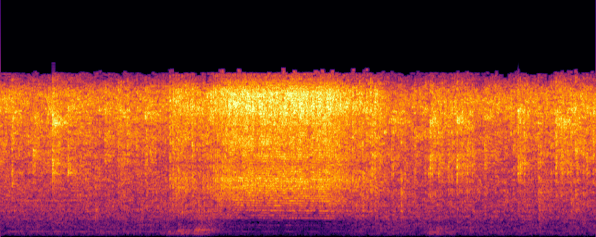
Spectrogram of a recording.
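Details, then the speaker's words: Road bike front derailleur chain rub: a light, fast metallic ticking and scraping as the pedals turn, from the chain brushing the derailleur cage. Fixed by a half-click trim on the left shifter. "Nah, ini kan bunyinya cetring-cetring. Jadi cetringnya itu mepet antara ini ya, FD dengan rantai seperti ini nih."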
